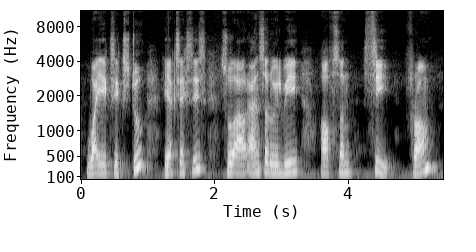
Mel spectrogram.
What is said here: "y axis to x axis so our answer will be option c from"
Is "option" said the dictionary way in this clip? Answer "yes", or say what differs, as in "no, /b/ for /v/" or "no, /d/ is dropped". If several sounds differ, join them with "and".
no, /s/ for /ʃ/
